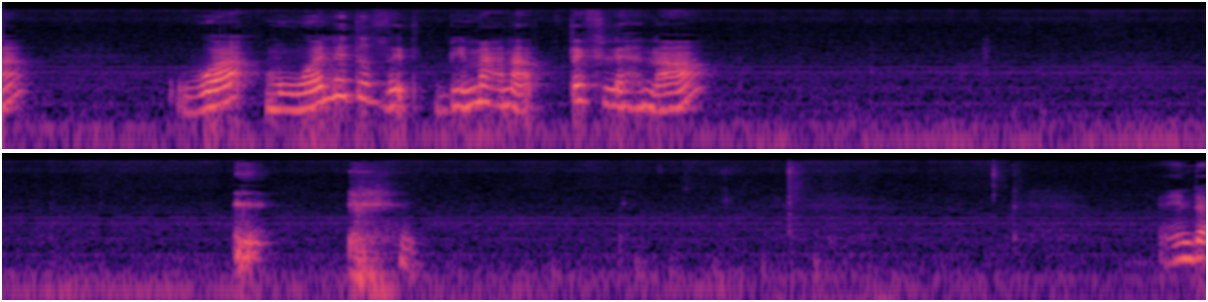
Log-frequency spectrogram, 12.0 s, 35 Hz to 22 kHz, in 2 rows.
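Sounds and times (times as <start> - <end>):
person clearing throat: 7.2 - 8.2.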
